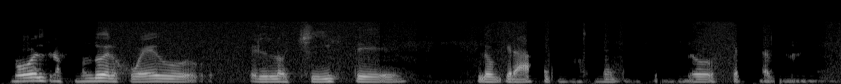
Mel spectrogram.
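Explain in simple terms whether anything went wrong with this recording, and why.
Several times the echo canceller likely got confused when both sides of the call talked at once. This is speech suppressed in double talk. It turned the talker down sharply from 0.08 to 0.96 s, 5.29 to 6.97 s and 7.38 to 8.25 s, and only slightly from 4.77 to 4.83 s.

While the loudspeaker was playing, the echo canceller also clamped the microphone down hard. This is background gated by the echo canceller. From 4.16 to 4.49 s the room sound drops away steeply for a moment, then comes back.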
